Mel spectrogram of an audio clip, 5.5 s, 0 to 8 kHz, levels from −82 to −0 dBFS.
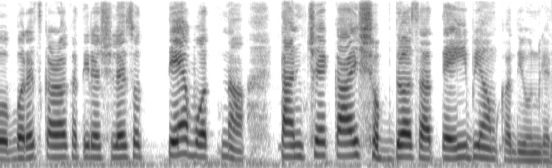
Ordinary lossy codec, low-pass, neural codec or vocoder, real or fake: none; none; none; real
